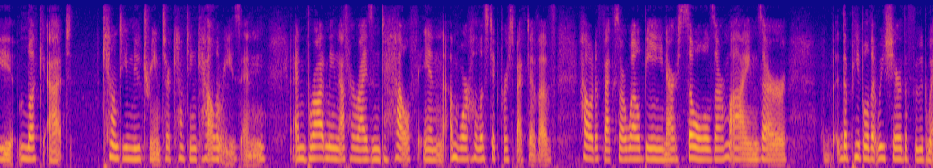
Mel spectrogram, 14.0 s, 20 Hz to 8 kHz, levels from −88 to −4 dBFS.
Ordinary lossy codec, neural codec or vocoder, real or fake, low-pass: MP3, 64 kbps; codec, 16 kHz, 1.1 kbps, Voila-Tokenizer; fake; 7.2 kHz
